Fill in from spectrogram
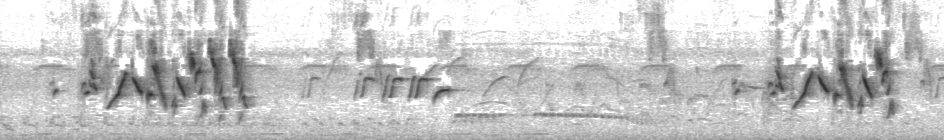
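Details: Double-collared seedeater singing in the wild: bursts of quick high chirps and twittering notes, a sustained thin whistle between phrases, then another rapid twittering burst near the end, over faint background noise.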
